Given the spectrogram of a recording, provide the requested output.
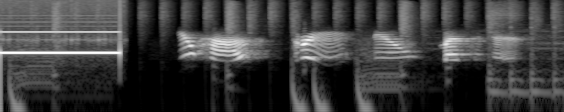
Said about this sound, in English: All right, now go ahead and leave your question at the sound of the beep.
